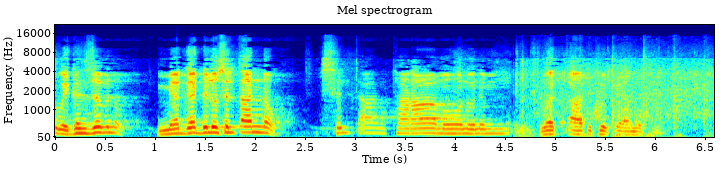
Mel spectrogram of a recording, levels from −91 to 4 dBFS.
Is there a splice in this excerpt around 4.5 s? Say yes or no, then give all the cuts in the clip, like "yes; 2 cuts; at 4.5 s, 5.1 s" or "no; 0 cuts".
yes; 1 cut; at 4.5 s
